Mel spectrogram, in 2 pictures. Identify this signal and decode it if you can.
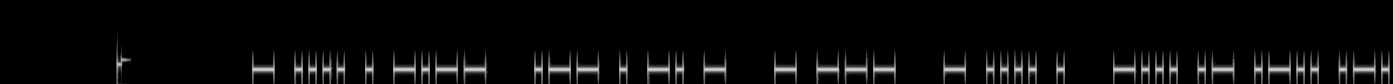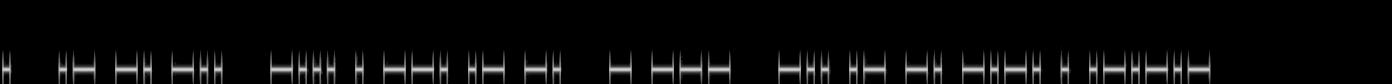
Morse code, heard as a keyed tone, about 17 wpm, 700 Hz. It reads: THEY WENT TO THE BALL AND BEGAN TO DANCE.
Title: Sentences from Top 900 Words 17wpm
